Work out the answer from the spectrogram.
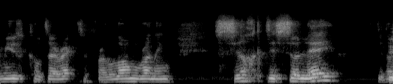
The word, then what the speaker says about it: Cirque Du Soleil: as composer and musical director for a long-running Cirque Du Soleil. Did I say that? Ooh, very well pronounced.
